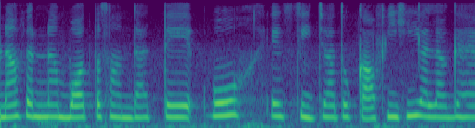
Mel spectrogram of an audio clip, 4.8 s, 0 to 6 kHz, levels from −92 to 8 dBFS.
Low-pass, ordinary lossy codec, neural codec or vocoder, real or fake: 5.4 kHz; none; none; real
